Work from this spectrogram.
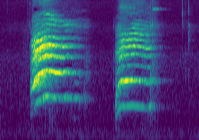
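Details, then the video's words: Puppy making cat-like sounds indoors: two drawn-out, harmonic mewing cries, each slightly rising then falling, with a short silence between them. "when my puppy talks like a cat"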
